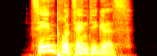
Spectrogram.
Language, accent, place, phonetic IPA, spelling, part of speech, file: German, Germany, Berlin, [ˈt͡seːnpʁoˌt͡sɛntɪɡəs], zehnprozentiges, adjective, De-zehnprozentiges.ogg
- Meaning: strong/mixed nominative/accusative neuter singular of zehnprozentig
